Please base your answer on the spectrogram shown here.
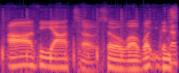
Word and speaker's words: Aviato: us see ya saya I'm gonna call it saya saying it's actually pronounced avi Otto so what you've been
